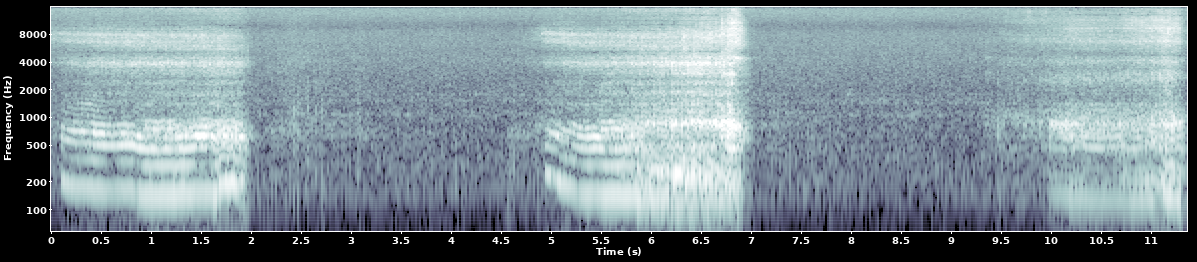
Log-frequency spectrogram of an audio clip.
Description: What is this snoring???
